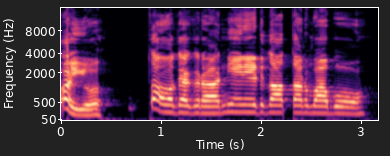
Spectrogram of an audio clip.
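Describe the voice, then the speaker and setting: A man's voice: high-pitched, steady tone, unhurried, sharp tone, smooth. A man playing a naive, timid young farmhand in a moral story, speaking deferentially in rustic dialect. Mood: innocent.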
